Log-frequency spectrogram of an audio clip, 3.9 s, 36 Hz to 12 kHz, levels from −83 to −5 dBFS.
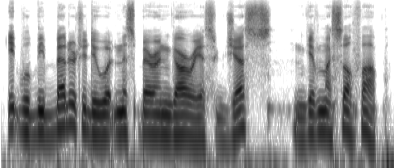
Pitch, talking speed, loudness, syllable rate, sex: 125 Hz, 215 wpm, -19 LUFS, 5.8 syllables/s, male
